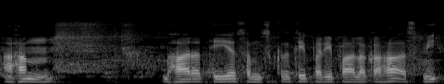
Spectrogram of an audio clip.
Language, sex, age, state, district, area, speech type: Sanskrit, male, 30-45, Karnataka, Bangalore Urban, urban, spontaneous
